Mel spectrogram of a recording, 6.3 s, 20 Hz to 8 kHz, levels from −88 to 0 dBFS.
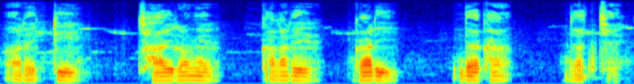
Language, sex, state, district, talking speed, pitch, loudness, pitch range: Bengali, female, West Bengal, Kolkata, 75 wpm, 110 Hz, -22 LUFS, 110-115 Hz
